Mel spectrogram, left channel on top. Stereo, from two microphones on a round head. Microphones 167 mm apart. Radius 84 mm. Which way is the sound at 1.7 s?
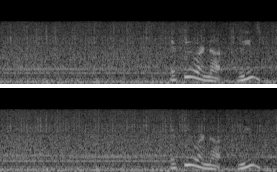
85° left.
